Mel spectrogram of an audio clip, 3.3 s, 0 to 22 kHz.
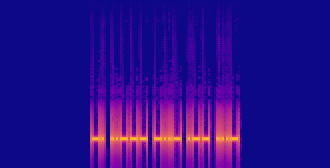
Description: Morse code, heard as a keyed tone, about 50 wpm, 700 Hz. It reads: N2XWV
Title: USA Call Signs Repeated 3x 50wpm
